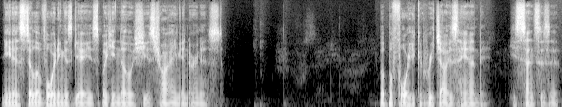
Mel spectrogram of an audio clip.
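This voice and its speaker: A man reading a visual novel aloud as dramatic, measured narration. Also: very deep voice, level tone, mellow, dry recording, clean studio sound.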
